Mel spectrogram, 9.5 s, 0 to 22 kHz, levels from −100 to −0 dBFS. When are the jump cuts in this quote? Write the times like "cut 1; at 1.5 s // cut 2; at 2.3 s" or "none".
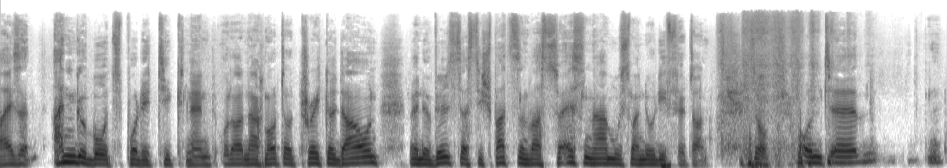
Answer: cut 1; at 2.6 s // cut 2; at 6.7 s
